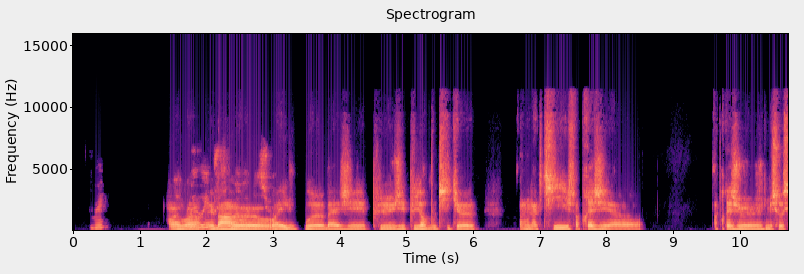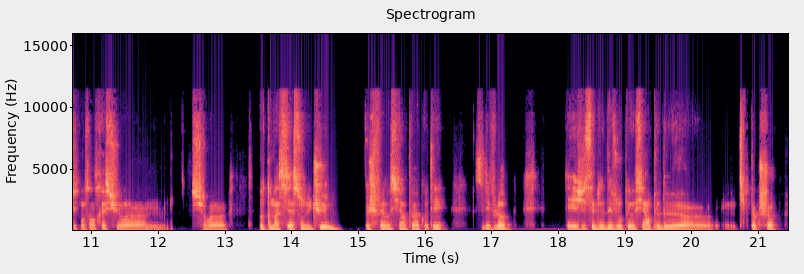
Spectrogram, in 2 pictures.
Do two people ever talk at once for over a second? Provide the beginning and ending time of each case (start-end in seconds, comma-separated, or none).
1.7-3.0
